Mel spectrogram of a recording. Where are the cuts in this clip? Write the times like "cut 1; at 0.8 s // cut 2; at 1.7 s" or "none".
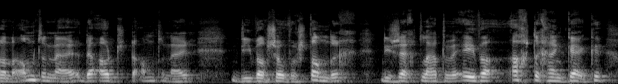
none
